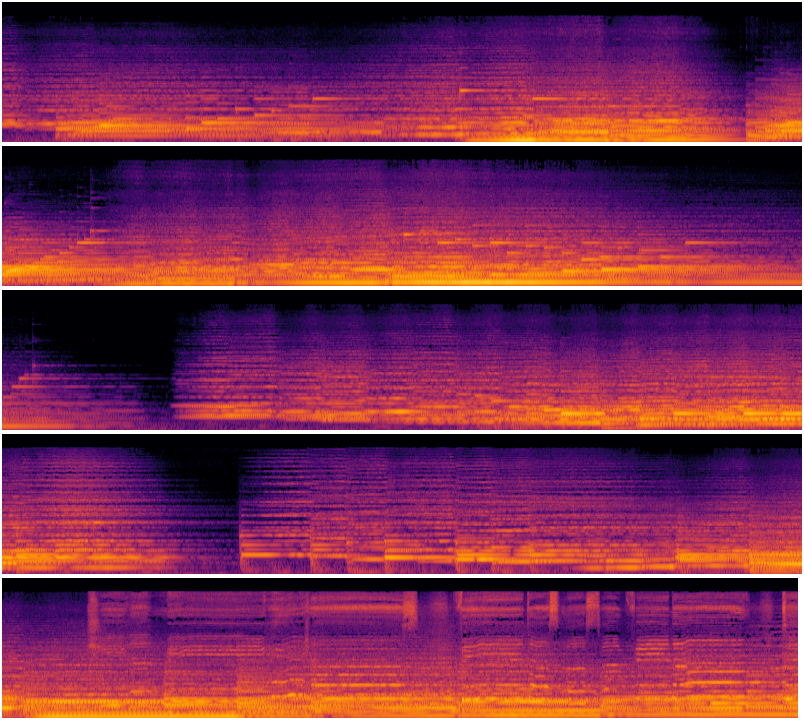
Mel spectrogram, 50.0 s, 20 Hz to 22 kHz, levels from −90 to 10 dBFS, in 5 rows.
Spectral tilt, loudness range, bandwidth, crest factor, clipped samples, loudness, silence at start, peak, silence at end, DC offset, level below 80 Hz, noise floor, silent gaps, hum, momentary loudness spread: -6.5 dB/octave; 12 LU; 15.5 kHz; 14 dB; under 0.1%; -14 LUFS; 0 s; 0 dBFS; 0 s; under 0.1%; -24 dBFS; -51 dBFS; none; none; 14 LU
